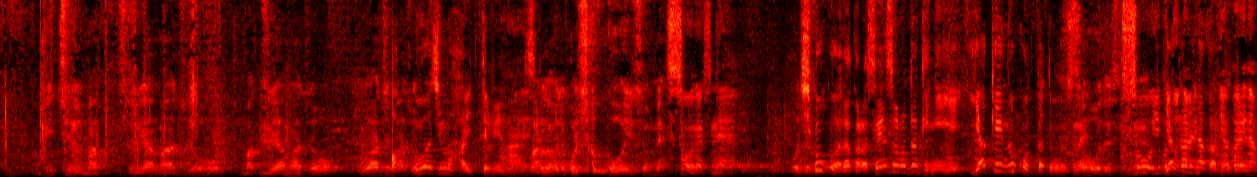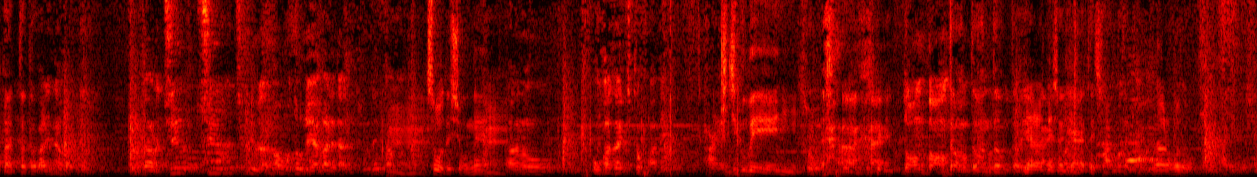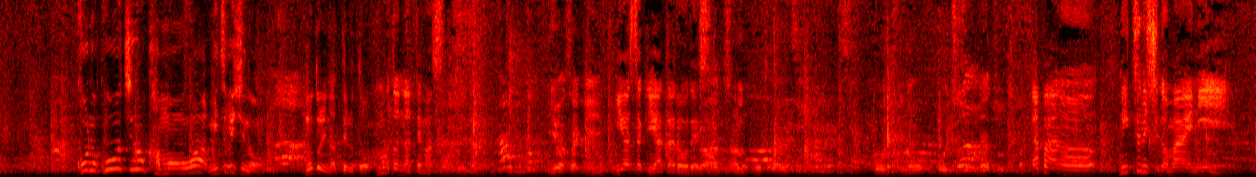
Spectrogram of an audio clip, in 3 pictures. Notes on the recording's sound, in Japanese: 高知県の観光スポットでロケ収録その２（高知市立自由民権記念館、高知城）。高知県の観光名所に実際に行って収録をするという企画その２です。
